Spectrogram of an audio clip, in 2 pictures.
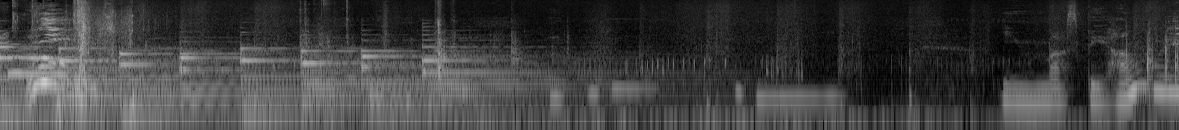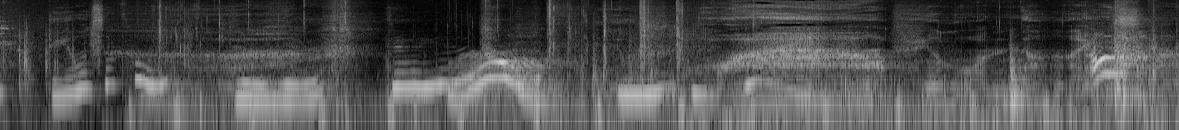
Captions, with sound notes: - Woah! (cat meows) (humming) - You must be hungry. Do you want some food? (muffled chewing) - Wow, ooh, nice. - Oh!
